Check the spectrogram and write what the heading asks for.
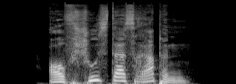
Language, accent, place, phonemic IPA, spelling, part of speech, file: German, Germany, Berlin, /aʊ̯f ˈʃuːstɐs ˈʁapn̩/, auf Schusters Rappen, prepositional phrase, De-auf Schusters Rappen.ogg
- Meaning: on shanks' mare, on foot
